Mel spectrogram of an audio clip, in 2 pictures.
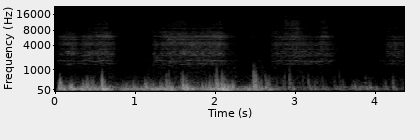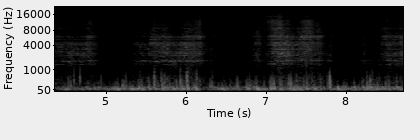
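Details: Hunter ceiling fan making noise: a high, scratchy squeak about every second and a third over a low, uneven thumping.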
